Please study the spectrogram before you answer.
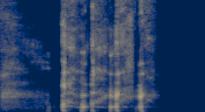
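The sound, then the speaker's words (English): A faint breathy intake, then a quick burst of sneezing: about five sharp, loud, noisy bursts in rapid succession before it stops abruptly. No one speaks. “I tried to say sneeze alert, but while I was sneezing it, while I was saying it, I sneezed, so I didn't get to say sneeze alert.”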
